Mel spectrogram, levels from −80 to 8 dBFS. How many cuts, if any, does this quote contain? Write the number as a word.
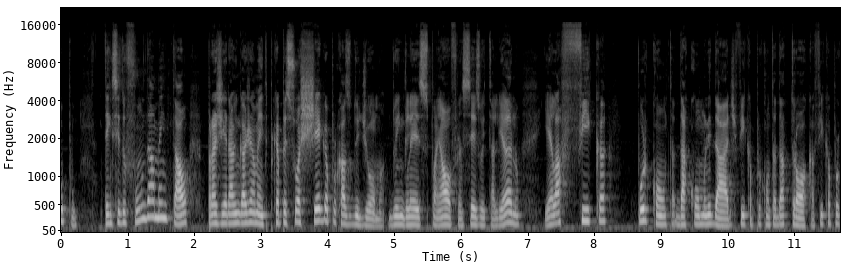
zero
